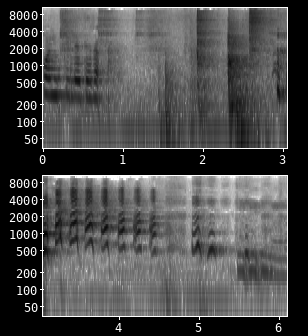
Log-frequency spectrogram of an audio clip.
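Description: Laughter: a quick run of high-pitched giggles, about five a second, starting about halfway through.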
